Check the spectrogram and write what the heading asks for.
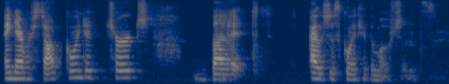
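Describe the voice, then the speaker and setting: A woman sharing her faith story in a candid, rambling way, full of fillers and laughter. Her voice has a gravelly edge and sits mid-range. The audio is slightly dull and lo-fi. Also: medium pitch, normal speed. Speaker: podcast guest. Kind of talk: faith testimony conversation.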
